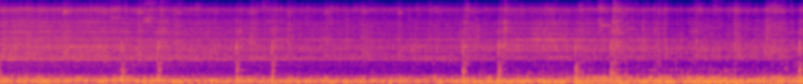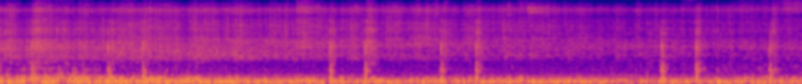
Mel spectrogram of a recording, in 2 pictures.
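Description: Passenger train coaches rolling past close by. A steady low rumble, with the wheels knocking sharply over rail joints at irregular intervals.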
